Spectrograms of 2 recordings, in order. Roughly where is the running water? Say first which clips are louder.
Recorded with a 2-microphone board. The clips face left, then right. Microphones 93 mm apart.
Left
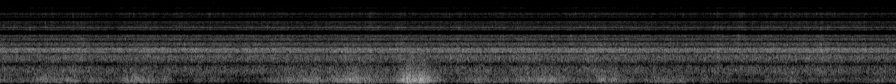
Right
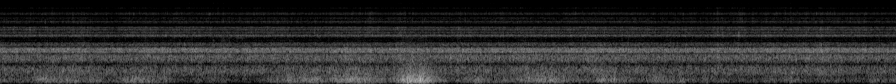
Right 1 dB; centre.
